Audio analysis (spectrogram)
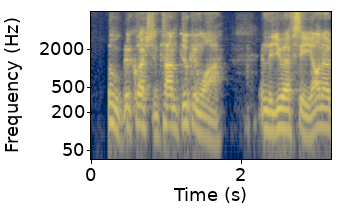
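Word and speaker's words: Duquesnoy: guys do if you guys don't know Tom dukino and for my American friends who couldn't possibly spell that without assistance du q u s n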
